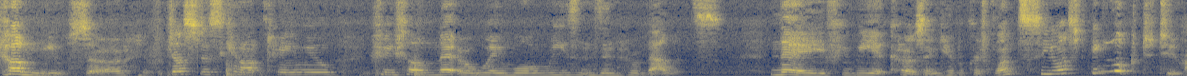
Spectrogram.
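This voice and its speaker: A put-on character voice at a fairly slow pace, over clear background noise. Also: woman, high pitch for a woman. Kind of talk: comic overacting. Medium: stage play. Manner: pompous, confused.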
